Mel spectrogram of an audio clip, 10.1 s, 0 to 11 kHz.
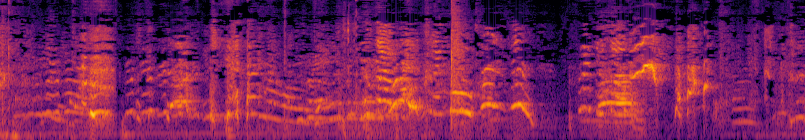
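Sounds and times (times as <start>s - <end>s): young child shouting: 7.3s - 8.4s.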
